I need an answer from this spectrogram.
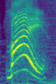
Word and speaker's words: Vi: Vi! Vi? Vi! Why is it spelled like that then?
